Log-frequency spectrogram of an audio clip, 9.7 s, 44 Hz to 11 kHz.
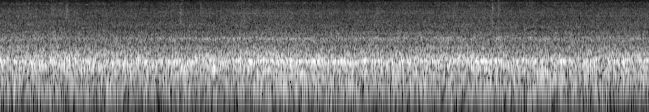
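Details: Recorded on a GAL EBD67 bus on route SL4 after the creaking suspension was fixed: a steady drone under way with a constant low hum and no creaking over bumps. The suspension is quiet.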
